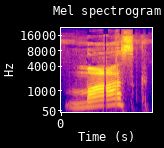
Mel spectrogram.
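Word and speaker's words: mask: blast cast and आस्क तो आपने देखा ए के बाद एसटी ए एस के है तो ए का उच्चारण आ है ए नहीं है ठीक है ये रूल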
